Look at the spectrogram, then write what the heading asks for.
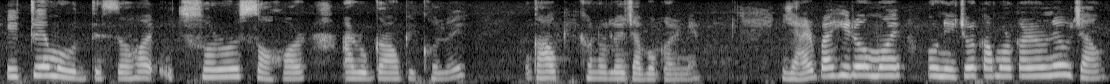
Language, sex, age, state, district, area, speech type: Assamese, female, 30-45, Assam, Sonitpur, rural, spontaneous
